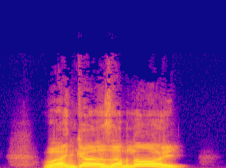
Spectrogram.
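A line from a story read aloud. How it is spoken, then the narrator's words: Full-force shout, voice breaking. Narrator (Russian): Вновь со всей силы прокричал, сорвав горло Иван Яковлевич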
